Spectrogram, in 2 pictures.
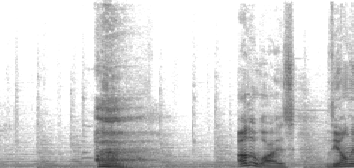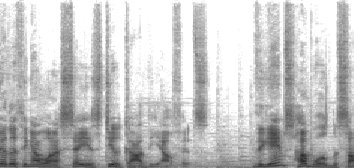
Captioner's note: exhale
